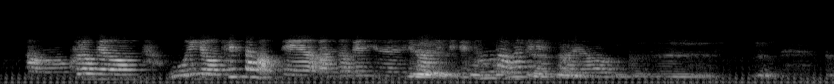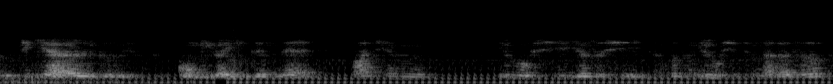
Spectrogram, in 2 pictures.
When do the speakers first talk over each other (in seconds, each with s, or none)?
4.0 s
